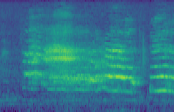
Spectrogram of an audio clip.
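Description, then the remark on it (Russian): A baby cries in a long, wavering wail, fairly loud, breaking off briefly near the end before a second cry starts up. “Ребенок улыбается. Или плачет.”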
